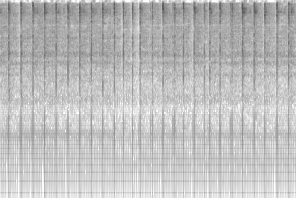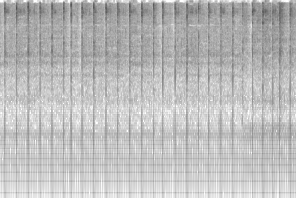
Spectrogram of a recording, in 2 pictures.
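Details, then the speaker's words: Echo two-stroke trimmer that started but would not rev, with the attachment disconnected, after the muffler, top cover and spark plug were replaced: crisp, even firing that climbs smoothly to a steady high rev with no stumbling; normal revving. "now even though the trimmer attachment isn't connected it should still be okay to rev up the engine we just want to make sure that it does rev up better than our test run from earlier"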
